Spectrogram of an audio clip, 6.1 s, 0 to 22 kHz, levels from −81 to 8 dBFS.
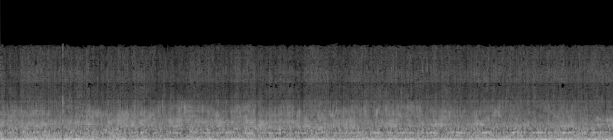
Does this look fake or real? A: fake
